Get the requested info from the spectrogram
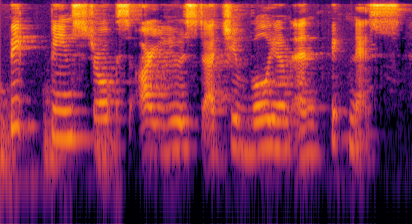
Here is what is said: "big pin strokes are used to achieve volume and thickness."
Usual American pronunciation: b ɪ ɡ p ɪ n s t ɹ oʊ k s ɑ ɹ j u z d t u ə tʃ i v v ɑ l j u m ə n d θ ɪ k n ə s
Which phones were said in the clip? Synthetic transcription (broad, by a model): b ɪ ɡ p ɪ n s t ɹ oʊ k s ɑ ɹ j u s t u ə tʃ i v v ɑ l j u m ə n d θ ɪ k n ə s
